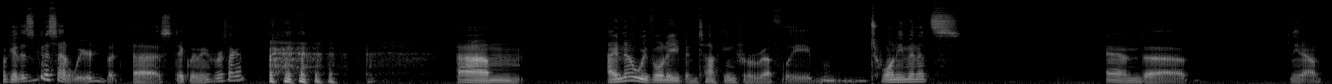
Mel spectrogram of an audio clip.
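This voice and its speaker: In a casual audio roleplay, a man plays a bashful young male florist in a full character voice that is low and gravelly yet rises and falls in lively swings. Unhurried and pausing at length, he rambles sweetly and apologetically to the listener, nervous, earnest, flustered, and putting himself down.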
